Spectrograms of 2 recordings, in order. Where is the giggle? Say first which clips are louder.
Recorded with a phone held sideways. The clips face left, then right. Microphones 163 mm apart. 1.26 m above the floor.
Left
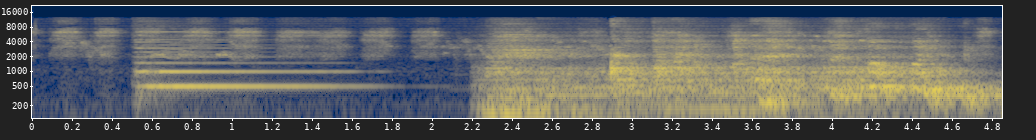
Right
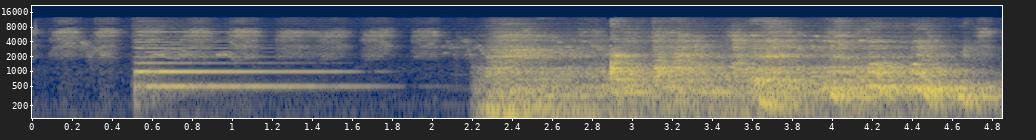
Right 1 dB; 15° right (ahead or behind), 0.9 m.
